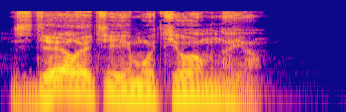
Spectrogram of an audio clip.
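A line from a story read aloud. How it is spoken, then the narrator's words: Grumbled. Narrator (Russian): Кто-то проворчал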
